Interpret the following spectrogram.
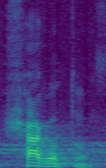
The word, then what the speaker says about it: স্বাগত: তারপরে এটা একসাথে উচ্চারণ হয় স্বাগত।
